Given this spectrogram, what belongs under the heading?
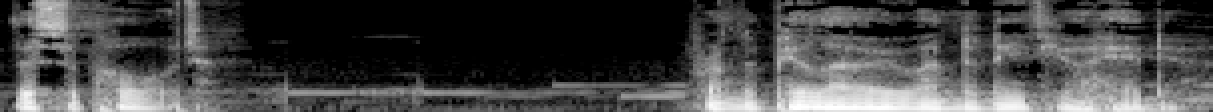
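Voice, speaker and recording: A man leading a guided sleep hypnosis, speaking soothingly and gently in short, halting phrases with long pauses. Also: extremely low pitch, faint music behind.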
